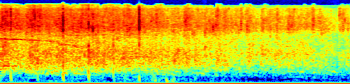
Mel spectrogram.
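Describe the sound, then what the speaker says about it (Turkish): Audience applause at a folk music broadcast, a continuous hiss of many hands clapping at a steady level, with no voices over it. "İzmir'i bir alkışlayalım"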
